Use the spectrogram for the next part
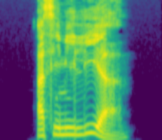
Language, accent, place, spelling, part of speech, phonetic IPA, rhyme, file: German, Germany, Berlin, assimilier, verb, [asimiˈliːɐ̯], -iːɐ̯, De-assimilier.ogg
- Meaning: 1. singular imperative of assimilieren 2. first-person singular present of assimilieren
